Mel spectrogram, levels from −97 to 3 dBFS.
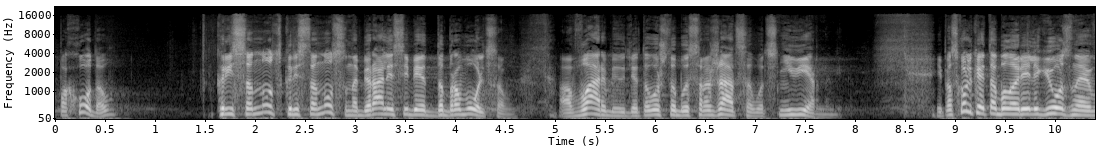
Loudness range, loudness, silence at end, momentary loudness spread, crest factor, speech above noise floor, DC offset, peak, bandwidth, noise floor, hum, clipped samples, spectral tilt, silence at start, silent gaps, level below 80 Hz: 4 LU; -20 LUFS; 0 s; 14 LU; 18 dB; 47 dB; under 0.1%; -2 dBFS; 17 kHz; -67 dBFS; none; under 0.1%; -4 dB/octave; 0.05 s; none; -50 dBFS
